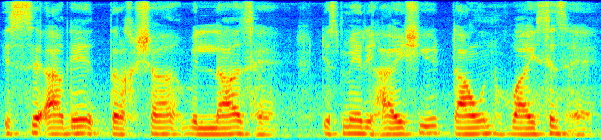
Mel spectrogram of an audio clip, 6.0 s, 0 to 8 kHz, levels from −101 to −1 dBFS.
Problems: constant background noise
